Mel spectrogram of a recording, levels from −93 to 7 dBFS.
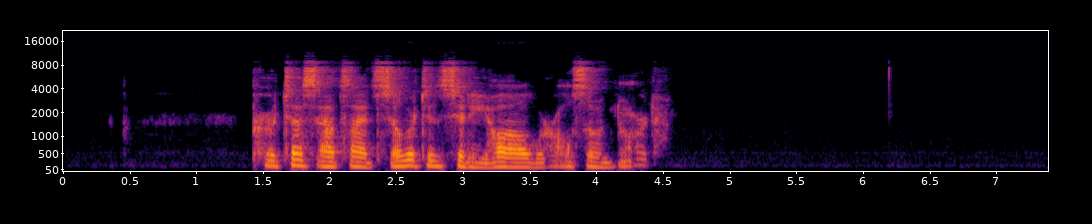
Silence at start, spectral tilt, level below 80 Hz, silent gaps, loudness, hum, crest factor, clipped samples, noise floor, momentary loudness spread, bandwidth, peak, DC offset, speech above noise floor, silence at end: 1.45 s; -4 dB/octave; -60 dBFS; none; -20 LUFS; none; 22 dB; under 0.1%; -79 dBFS; 15 LU; 9.6 kHz; -4 dBFS; under 0.1%; 58 dB; 2.85 s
